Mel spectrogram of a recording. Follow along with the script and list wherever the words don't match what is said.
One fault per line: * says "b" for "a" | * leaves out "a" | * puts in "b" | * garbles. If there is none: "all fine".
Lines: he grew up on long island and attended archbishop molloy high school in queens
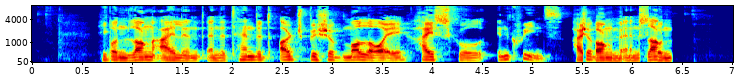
* leaves out "grew up"
* garbles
